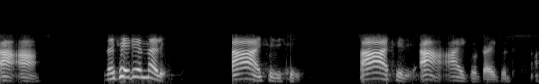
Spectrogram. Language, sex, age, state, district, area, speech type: Malayalam, female, 30-45, Kerala, Kannur, rural, conversation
